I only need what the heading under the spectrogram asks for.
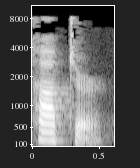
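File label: "copter", English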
